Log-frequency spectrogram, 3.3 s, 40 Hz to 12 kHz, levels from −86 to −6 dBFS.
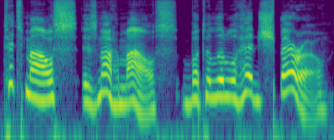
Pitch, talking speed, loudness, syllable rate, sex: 200 Hz, 180 wpm, -17 LUFS, 5.0 syllables/s, male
